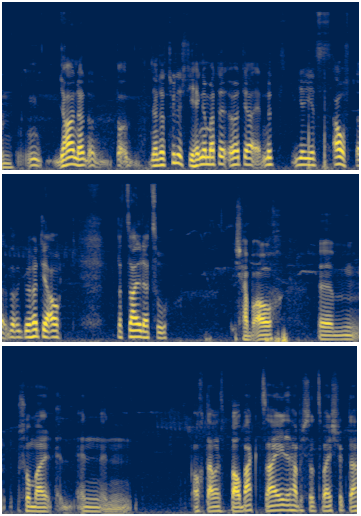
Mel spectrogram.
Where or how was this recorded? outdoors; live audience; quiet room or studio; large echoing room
outdoors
